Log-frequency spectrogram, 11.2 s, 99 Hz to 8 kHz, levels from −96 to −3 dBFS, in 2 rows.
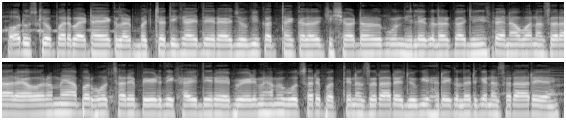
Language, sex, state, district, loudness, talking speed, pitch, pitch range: Hindi, male, Maharashtra, Nagpur, -15 LUFS, 300 wpm, 145 Hz, 140-145 Hz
